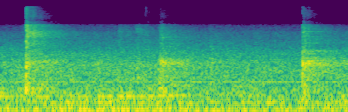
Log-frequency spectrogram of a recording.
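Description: Tennis balls struck by rackets: a sharp serve hit about a third of a second in, a fainter hit about two seconds in, and another sharp hit near the end as the server volleys at the net. A steady low hum runs underneath.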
